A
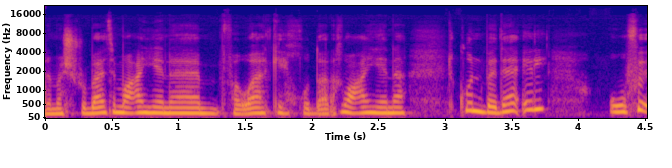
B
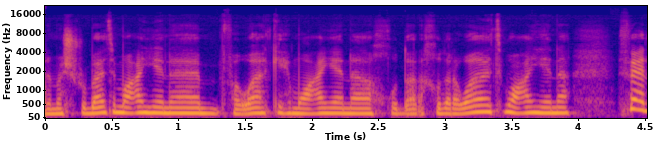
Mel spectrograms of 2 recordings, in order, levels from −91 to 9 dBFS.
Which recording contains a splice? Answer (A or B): A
